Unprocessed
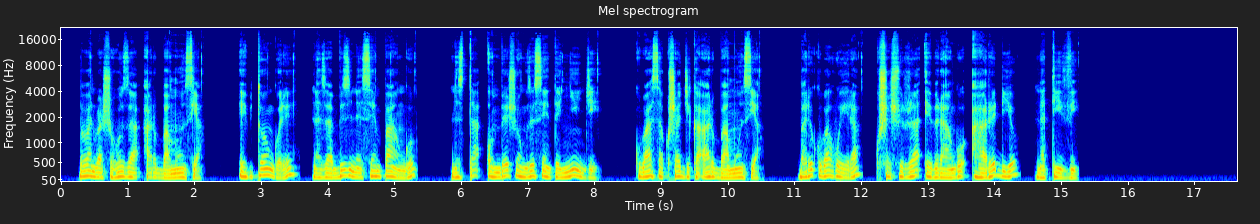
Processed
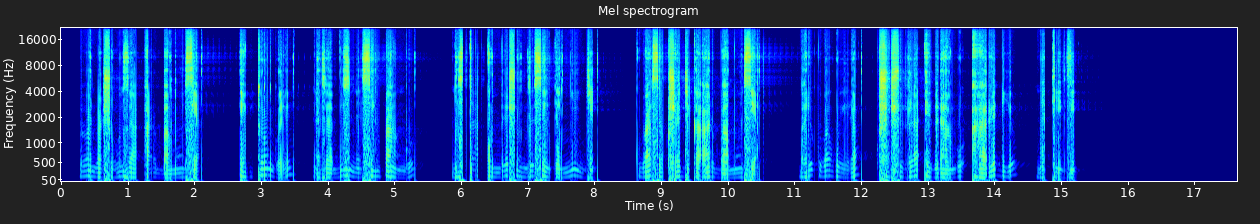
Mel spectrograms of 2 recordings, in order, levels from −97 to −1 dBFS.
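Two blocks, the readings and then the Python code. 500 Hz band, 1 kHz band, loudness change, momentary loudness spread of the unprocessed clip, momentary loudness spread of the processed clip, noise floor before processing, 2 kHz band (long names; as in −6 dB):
−20.0 dB, −10.0 dB, −3.5 dB, 7 LU, 19 LU, −81 dBFS, −4.5 dB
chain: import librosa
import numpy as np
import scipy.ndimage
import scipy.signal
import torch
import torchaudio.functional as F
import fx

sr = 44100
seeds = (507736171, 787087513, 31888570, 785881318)

p1 = fx.law_mismatch(x, sr, coded='A')
p2 = np.diff(p1, prepend=0.0)
p3 = fx.echo_thinned(p2, sr, ms=85, feedback_pct=77, hz=420.0, wet_db=-21.5)
p4 = fx.fuzz(p3, sr, gain_db=50.0, gate_db=-46.0)
p5 = p3 + (p4 * 10.0 ** (-10.0 / 20.0))
y = p5 * 10.0 ** (-6.0 / 20.0)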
